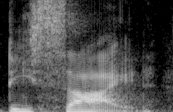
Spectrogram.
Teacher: These are the types of poetic feet. An I am is a pair of syllables where the first is unstressed and the second is stressed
